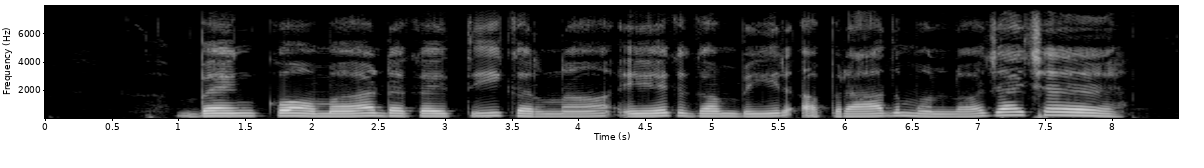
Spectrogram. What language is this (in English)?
Maithili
